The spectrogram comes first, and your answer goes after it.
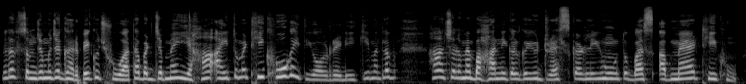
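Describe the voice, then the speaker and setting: Young woman, fairly high voice, chatty storyteller, English phrases mixed in, dry close sound. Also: fairly quick, no echo. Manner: chatty, animated, heavy use of fillers; mixes English phrases into speech. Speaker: vlogger. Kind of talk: casual storytelling.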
